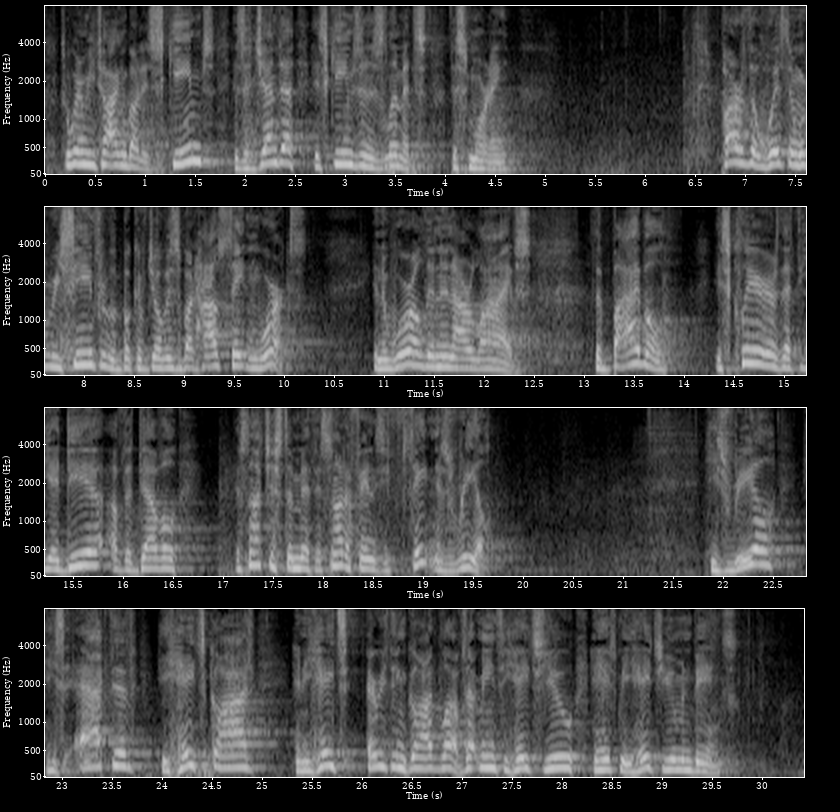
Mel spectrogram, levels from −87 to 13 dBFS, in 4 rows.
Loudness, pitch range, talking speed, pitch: -18 LUFS, 155-210 Hz, 175 wpm, 180 Hz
